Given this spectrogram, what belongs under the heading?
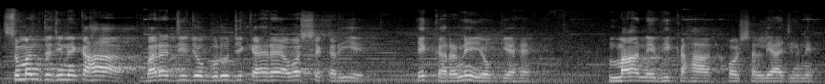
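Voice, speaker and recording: Slow, high-voiced preacher in an echoing hall. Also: male voice, fairly even intonation, music in the background. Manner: storytelling with quoted dialogue and sung lines. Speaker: katha preacher. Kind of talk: sermon storytelling. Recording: echoey hall with instrument backing.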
